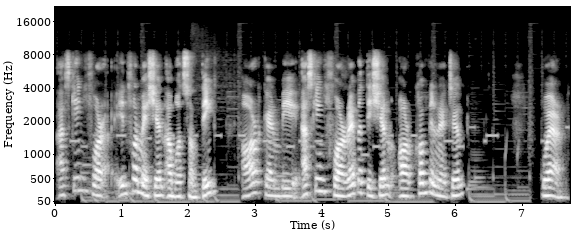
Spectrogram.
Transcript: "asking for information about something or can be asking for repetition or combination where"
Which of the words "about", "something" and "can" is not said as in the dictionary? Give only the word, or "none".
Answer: something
